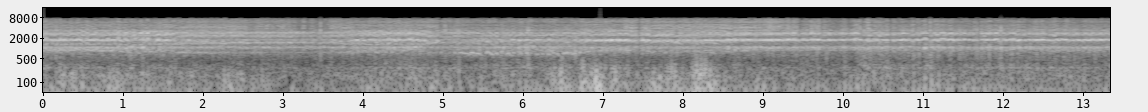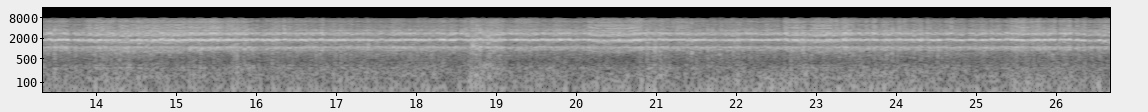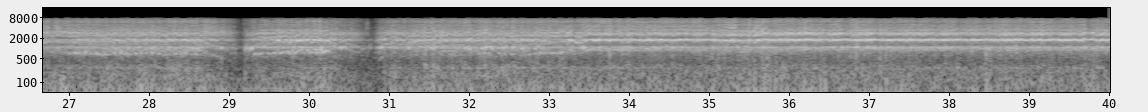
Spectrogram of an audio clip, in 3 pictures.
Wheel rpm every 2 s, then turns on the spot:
200, 200, 190, 200, 220, 230, 230, 220, 230, 230, 230, 230, 240, 220, 150, 100, 200, 230, 230, 230.
28-30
